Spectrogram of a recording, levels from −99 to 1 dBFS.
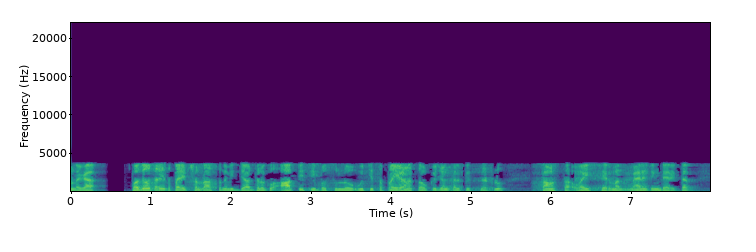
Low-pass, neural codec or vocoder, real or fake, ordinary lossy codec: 3.6 kHz; none; real; AAC, 16 kbps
